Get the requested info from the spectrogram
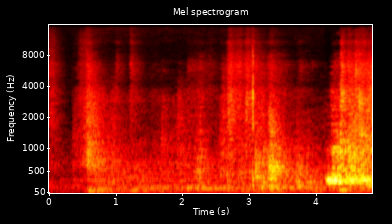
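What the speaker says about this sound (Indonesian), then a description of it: "Jangan lupa disiram, boy." A toilet flushing nearby, with a loud rush of water that surges and gurgles, then grows stronger toward the end, heard alone without talking.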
